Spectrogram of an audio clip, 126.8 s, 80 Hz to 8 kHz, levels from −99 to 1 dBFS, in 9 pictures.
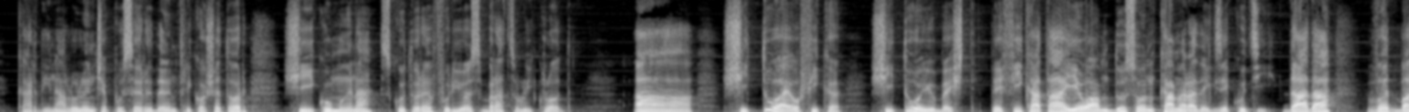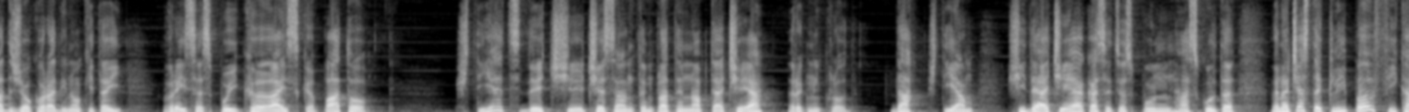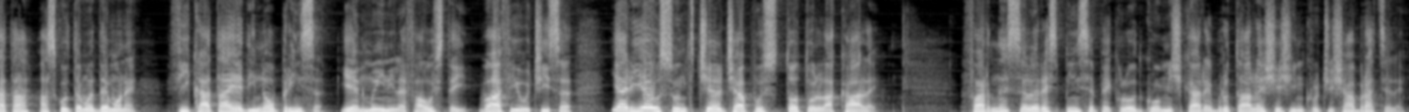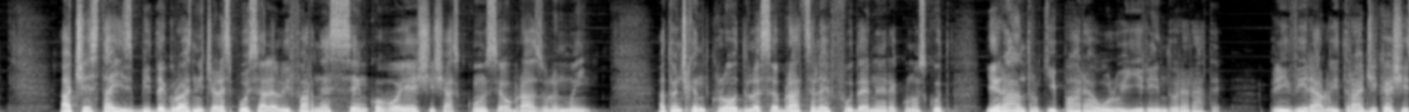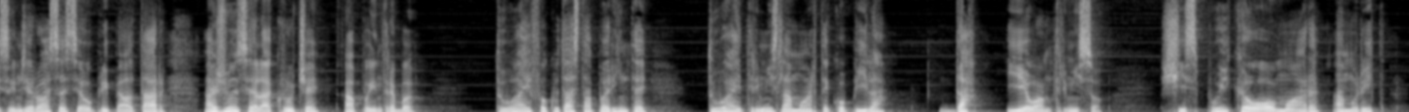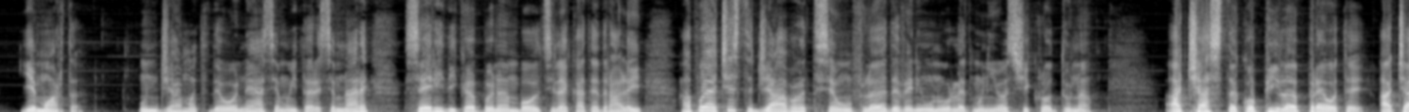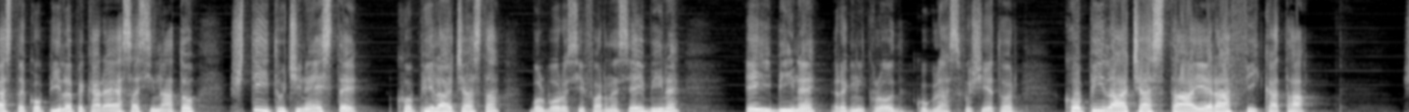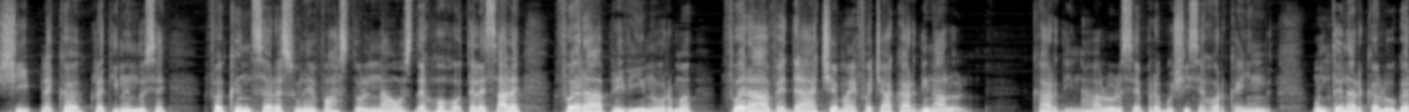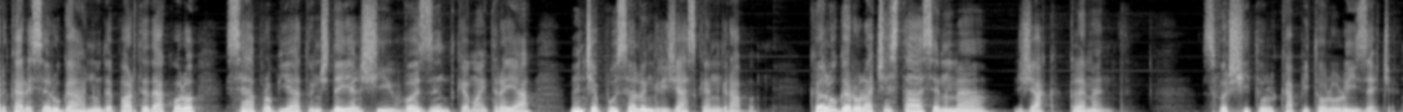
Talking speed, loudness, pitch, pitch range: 140 wpm, -14 LUFS, 130 Hz, 115-160 Hz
